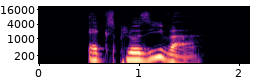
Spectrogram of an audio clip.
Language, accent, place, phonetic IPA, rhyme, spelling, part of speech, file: German, Germany, Berlin, [ɛksploˈziːvɐ], -iːvɐ, explosiver, adjective, De-explosiver.ogg
- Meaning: 1. comparative degree of explosiv 2. inflection of explosiv: strong/mixed nominative masculine singular 3. inflection of explosiv: strong genitive/dative feminine singular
